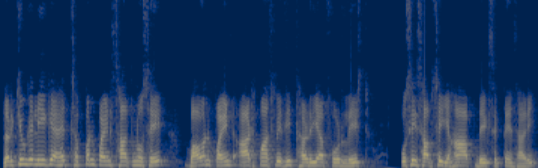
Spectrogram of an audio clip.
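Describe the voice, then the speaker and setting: A man's voice: high voice, fairly even intonation, a little fast. A man with a Haryanvi-flavoured Hindi accent teaching students about exam cut-offs in a conversational, thinking-aloud way.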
